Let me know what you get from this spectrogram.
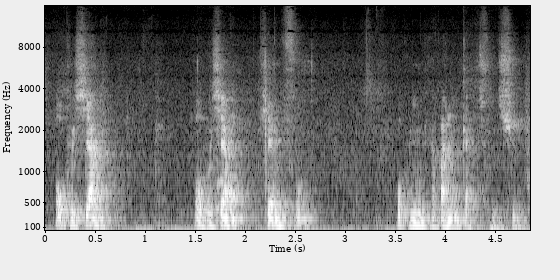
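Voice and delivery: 轻声诚恳地道歉; 低声放软，真心求原谅; soft apology. Retold or imitated. Father apologizes to son. (父亲坐在孩子旁边轻声诚恳道歉)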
